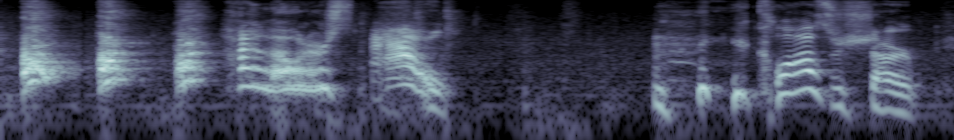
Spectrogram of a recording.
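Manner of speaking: high loud squeal to the pets; squeaky pet talk. Pretend. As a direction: squeak at them playfully. Baby voice to pets, hurt.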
